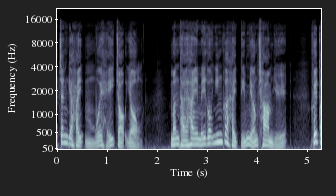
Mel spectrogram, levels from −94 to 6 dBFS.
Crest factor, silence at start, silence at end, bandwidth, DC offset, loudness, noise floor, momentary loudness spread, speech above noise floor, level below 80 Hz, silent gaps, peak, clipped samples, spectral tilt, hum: 20 dB; 0.05 s; 0 s; 15 kHz; under 0.1%; -22 LUFS; -51 dBFS; 9 LU; 30 dB; -46 dBFS; none; -2 dBFS; under 0.1%; -6.5 dB/octave; none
